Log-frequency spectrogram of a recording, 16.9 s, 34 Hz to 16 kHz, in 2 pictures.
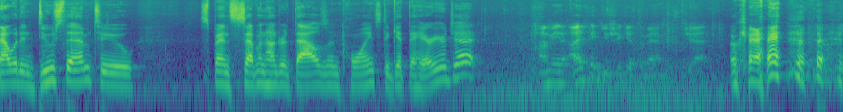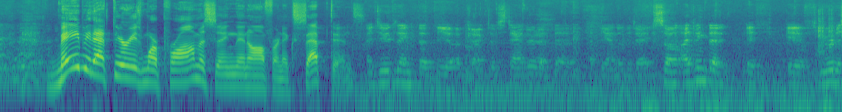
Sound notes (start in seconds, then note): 7.3 laughter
